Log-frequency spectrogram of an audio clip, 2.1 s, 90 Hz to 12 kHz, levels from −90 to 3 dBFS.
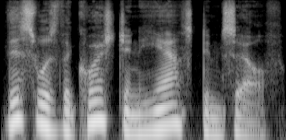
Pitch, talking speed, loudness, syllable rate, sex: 125 Hz, 195 wpm, -19 LUFS, 5.0 syllables/s, male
